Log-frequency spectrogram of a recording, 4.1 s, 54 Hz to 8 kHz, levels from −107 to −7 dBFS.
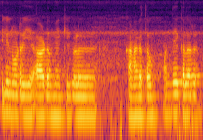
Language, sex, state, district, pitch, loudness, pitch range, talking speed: Kannada, male, Karnataka, Belgaum, 130 Hz, -18 LUFS, 130-135 Hz, 135 wpm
